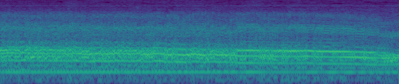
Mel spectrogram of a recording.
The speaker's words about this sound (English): As Bezos screamed in bloody exasperation, the Iceman then forced in Bezos' arms. The wailing of pain was unlike anything I had ever heard, or could ever hear ever again.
